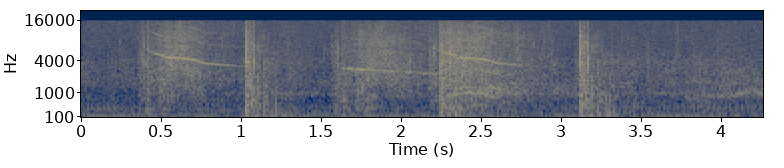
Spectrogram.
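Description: Heavy blows thud into bodies in quick succession.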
